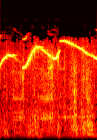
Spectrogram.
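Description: A siren wails steadily, its high tone sliding up and down in long sweeps over a rumbling, noisy background, loud and continuous for the full two seconds with no voices.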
